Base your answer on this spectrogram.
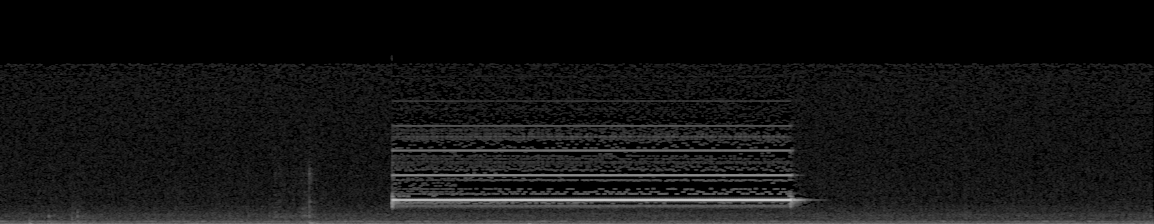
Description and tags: the timer goes off for an oven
